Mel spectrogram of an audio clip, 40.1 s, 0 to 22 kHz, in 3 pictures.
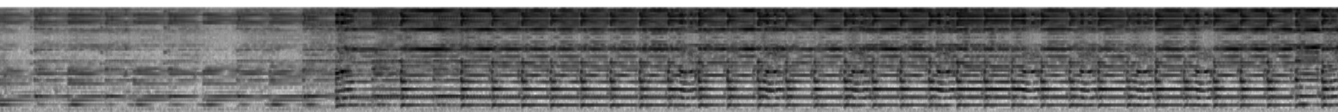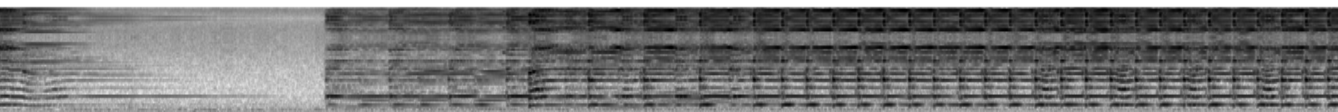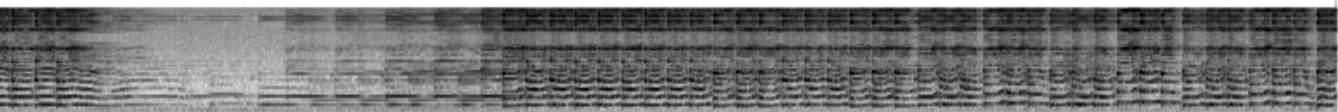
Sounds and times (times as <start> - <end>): Bowed string instrument: 0.0 - 16.0, 16.6 - 40.1
Sitar: 0.0 - 16.0, 16.6 - 40.1
Carnatic music: 0.0 - 40.1.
